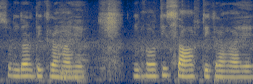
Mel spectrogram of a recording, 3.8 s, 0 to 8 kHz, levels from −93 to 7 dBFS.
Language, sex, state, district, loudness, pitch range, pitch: Hindi, female, Gujarat, Gandhinagar, -21 LUFS, 165-190 Hz, 185 Hz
